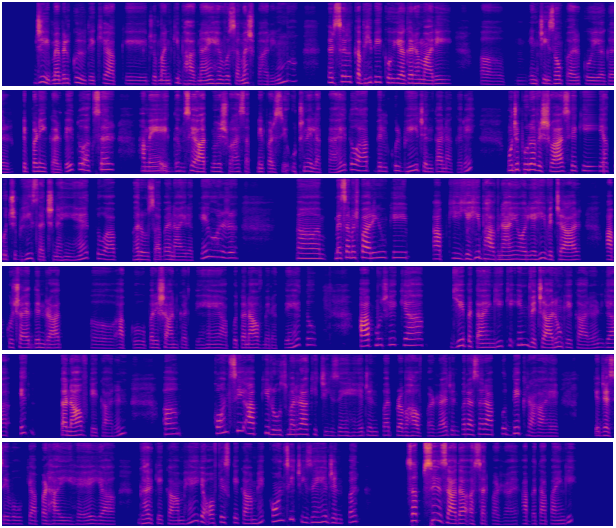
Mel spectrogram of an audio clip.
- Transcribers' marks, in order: in English: "ऑफिस"
- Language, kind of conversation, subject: Hindi, advice, ब्रेकअप के बाद आप खुद को कम क्यों आंक रहे हैं?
